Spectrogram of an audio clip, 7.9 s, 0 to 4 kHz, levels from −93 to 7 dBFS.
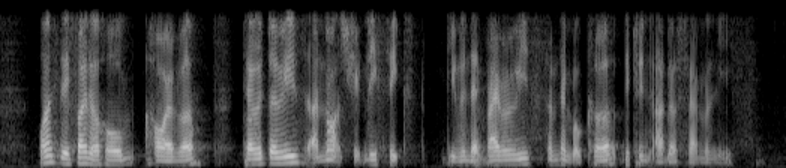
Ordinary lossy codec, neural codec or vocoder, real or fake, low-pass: none; codec, 44.1 kHz, 2.6 kbps, SNAC; fake; 3.6 kHz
